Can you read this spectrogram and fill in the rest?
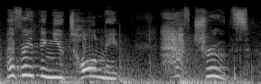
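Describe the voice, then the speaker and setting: An actress playing an earnest, principled young superheroine who speaks with defiance in a video game drama. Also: female voice, extremely high pitch, measured pace. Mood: accusing, hurt. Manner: earnest, challenging. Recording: loud music under the voice.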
